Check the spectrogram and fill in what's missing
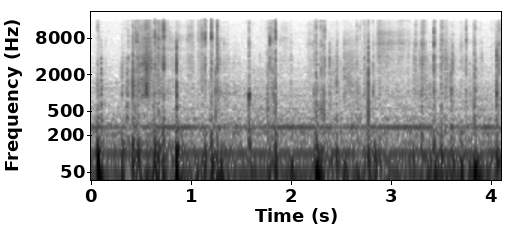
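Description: Short fingernails scratch and tap across the back cover of a hollow, closed plastic DVD case with a printed cover sleeve, about palm-sized and held upright with both hands. The result is a run of quick dry scratches and light taps with a crinkly plastic-film texture over a steady low hum.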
